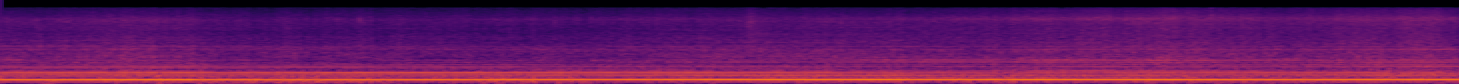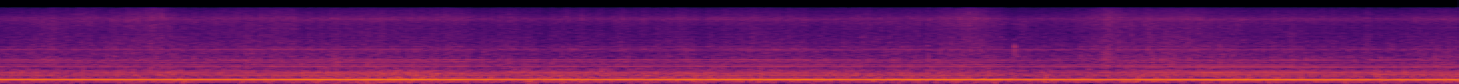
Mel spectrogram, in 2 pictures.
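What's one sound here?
An outboard motor drones steadily at a constant pitch.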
